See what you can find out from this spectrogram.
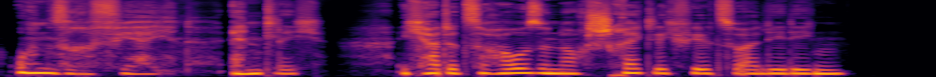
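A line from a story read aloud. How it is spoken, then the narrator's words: Murmuring into ear. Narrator (German): Er murmelte in ihr Ohr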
